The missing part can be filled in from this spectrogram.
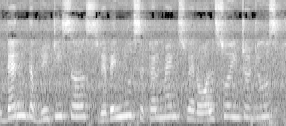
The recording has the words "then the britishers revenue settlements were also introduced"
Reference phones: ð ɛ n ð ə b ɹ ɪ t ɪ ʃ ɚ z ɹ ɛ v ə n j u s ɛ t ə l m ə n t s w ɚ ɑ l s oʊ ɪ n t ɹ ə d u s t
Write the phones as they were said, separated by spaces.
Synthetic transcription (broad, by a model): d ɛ n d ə b ɹ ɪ t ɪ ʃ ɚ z ɹ ɛ v ə n j u s ɛ t ə l m ə n t s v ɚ ɑ l s oʊ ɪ n t ɹ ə d u s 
